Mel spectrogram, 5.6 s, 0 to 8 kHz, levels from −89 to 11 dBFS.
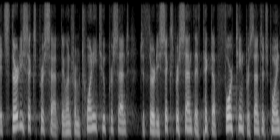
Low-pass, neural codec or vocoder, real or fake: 7.2 kHz; codec, 24 kHz, 0.9 kbps, DualCodec; fake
